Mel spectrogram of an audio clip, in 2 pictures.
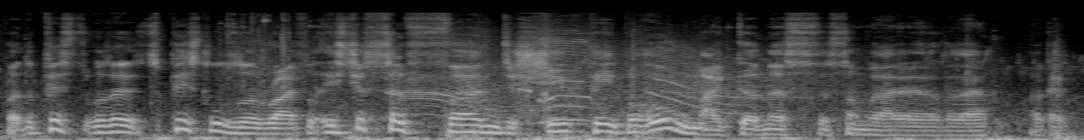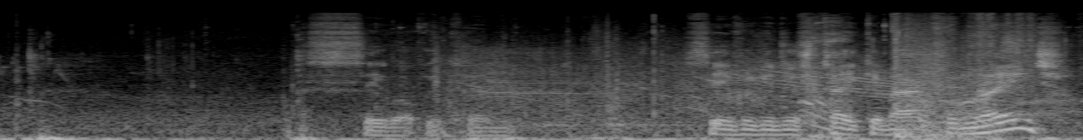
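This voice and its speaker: A man with a slightly croaky voice giving rambling, enthusiastic commentary while playing a game. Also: medium pitch, lively intonation, brisk, over music. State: slightly croaky, under the weather. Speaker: gameplay commentator. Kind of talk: casual gameplay commentary.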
